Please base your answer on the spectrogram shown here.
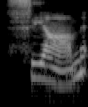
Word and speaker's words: Siam: year but right now The Commercial Bank of see'em as I'm told from the people in Thailand is how you pronounce Siam correctly so the Commercial Bank of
